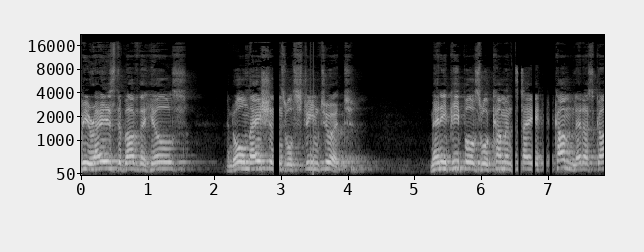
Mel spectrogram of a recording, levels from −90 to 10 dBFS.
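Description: At 2.87 to 3.02 s a digital broadcast dropout mutes the audio with a quick 8 ms fade, losing about 85 ms, which fits two failed frames. At 3.44 to 3.48 s, chunks out of order swap a 20 ms piece one slot late, heard as a brief jumbled moment rather than a silent gap. A second dropout, from 6.46 to 7.10 s, leaves several short holes totalling 213 ms, the longest 43 ms.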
